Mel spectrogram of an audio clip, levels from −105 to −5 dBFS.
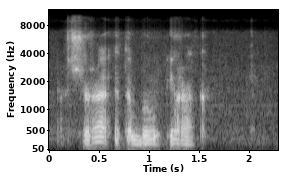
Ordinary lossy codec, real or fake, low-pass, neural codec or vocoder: Opus, 16 kbps; fake; 7.2 kHz; codec, 16 kHz, 6 kbps, DAC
